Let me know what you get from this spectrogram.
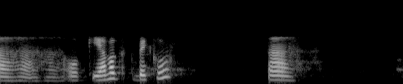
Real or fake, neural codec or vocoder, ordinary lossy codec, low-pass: real; none; none; 3.6 kHz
